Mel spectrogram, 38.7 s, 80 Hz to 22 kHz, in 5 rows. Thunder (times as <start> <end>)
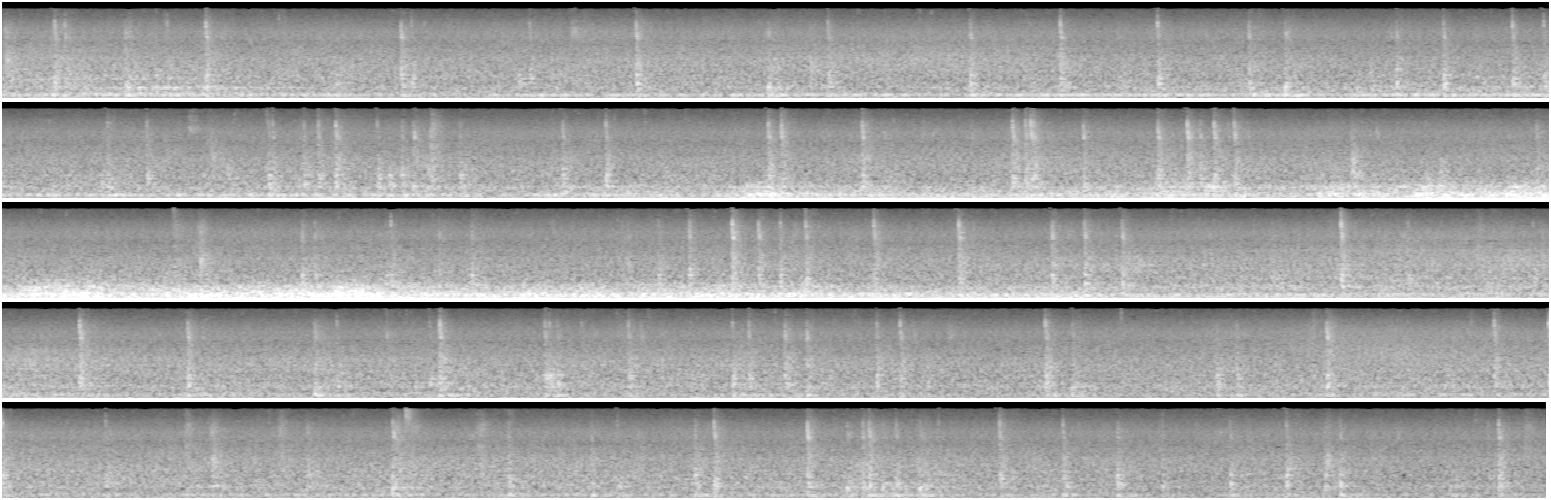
11.4 21.1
